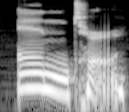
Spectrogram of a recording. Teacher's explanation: Enter, with the beat on the first syllable, not the last.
